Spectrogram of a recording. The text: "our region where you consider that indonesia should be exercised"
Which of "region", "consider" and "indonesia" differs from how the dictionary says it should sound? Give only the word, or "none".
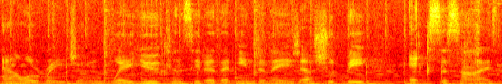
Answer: none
